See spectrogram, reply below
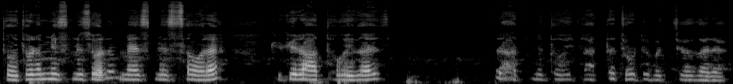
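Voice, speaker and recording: A woman chatting casually in a home vlog, hoarse from a cold and tired late at night, in her home kitchen. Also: a little high, fairly even intonation, moderate pace, a little mellow. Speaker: vlogger.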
